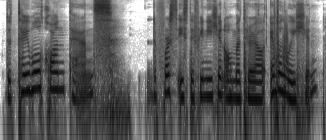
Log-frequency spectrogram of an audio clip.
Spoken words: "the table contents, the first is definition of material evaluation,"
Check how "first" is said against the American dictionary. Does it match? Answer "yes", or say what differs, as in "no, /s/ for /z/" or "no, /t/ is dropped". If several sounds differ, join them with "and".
yes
